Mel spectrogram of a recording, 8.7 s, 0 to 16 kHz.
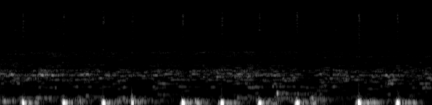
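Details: Recording of own heartbeat with PVCs/PACs: low thumps near 78 a minute, uneven spacing, pauses and early extra beats over faint hum; irregular heartbeat with premature beats.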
